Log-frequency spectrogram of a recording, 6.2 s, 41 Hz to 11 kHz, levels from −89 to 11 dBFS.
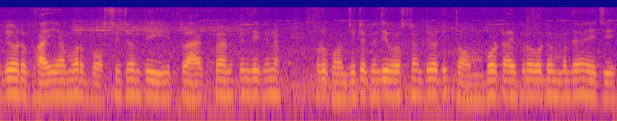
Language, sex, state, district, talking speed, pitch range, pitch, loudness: Odia, male, Odisha, Khordha, 205 wpm, 130-140 Hz, 140 Hz, -18 LUFS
